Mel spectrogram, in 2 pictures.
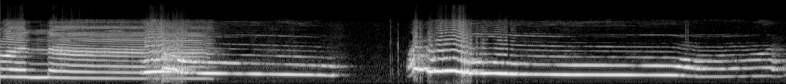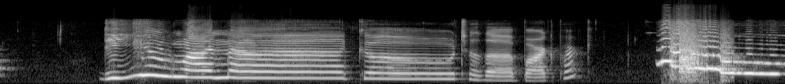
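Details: Lily, a young puppy, howls in long drawn-out notes that fall gently in pitch, mixed with a person's stretched-out voice, a few sharp yips and short breaks between phrases.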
